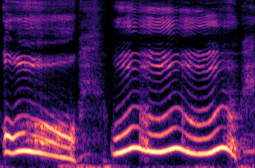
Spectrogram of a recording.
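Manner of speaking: long, high-pitched "oh" and "ooh" of real hype; excited oohing. Real, not acted. Streamer reacting to Ninja Gaiden four, thrilled high oohs. Hyped reaction to game rumour.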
